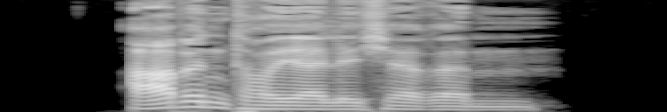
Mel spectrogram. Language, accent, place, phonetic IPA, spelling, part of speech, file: German, Germany, Berlin, [ˈaːbn̩ˌtɔɪ̯ɐlɪçəʁəm], abenteuerlicherem, adjective, De-abenteuerlicherem.ogg
- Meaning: strong dative masculine/neuter singular comparative degree of abenteuerlich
